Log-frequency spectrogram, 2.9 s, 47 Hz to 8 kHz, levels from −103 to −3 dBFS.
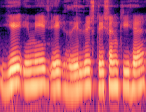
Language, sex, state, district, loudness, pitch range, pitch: Hindi, male, Madhya Pradesh, Katni, -15 LUFS, 145-160 Hz, 150 Hz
